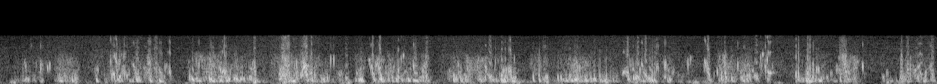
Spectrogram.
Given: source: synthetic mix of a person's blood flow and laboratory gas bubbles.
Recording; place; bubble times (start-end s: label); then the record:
Doppler ultrasound of blood flow; precordium
0.00-0.02 s: bubbles
0.22-0.81 s: bubbles
0.92-1.76 s: bubbles
1.86-2.60 s: bubbles
2.70-3.50 s: bubbles
3.54-4.33 s: bubbles
4.46-5.23 s: bubbles
5.29-6.75 s: bubbles
6.85-6.96 s: bubbles
7.02-7.78 s: bubbles
7.92-8.67 s: bubbles
8.81-9.37 s: bubbles
From the record:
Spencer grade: 4 (maximum detectable bubble signal sounding continuously throughout systole and diastole of every cardiac period, and overriding the amplitude of the normal cardiac signals); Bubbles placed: anywhere in the cardiac cycle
